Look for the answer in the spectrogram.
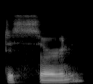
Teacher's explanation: emphasis on the second syllable. Discern.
